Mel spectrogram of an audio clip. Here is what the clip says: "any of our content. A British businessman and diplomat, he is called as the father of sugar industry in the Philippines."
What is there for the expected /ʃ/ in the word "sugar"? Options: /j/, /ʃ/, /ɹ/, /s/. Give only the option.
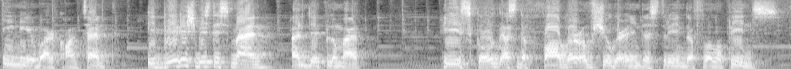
/ʃ/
